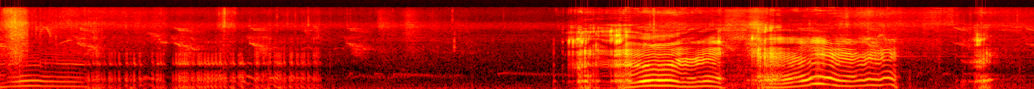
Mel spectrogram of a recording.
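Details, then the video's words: Angry pig with a short squeal at the start, then a loud run of wavering, pitch-shifting squeals near the end, with a low murmur of voices between. "बाप रे गुस्सा करता है सुअर"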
